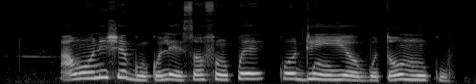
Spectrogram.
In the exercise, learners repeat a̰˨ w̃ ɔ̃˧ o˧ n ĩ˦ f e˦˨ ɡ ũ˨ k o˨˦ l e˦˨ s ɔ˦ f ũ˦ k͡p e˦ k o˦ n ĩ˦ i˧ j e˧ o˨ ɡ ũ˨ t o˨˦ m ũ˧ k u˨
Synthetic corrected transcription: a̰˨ w̃ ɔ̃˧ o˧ n ĩ˦ ʃ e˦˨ ɡ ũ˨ k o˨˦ l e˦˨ s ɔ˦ f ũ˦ k͡p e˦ k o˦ d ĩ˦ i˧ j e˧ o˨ ɡ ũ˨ t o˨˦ m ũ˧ k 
